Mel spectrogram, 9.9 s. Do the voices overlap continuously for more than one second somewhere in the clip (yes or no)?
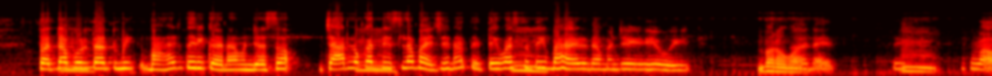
yes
